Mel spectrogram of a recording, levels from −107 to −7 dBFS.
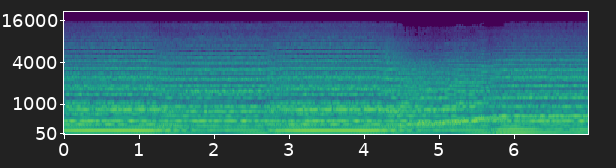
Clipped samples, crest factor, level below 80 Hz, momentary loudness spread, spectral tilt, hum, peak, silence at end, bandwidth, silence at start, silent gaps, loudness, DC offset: under 0.1%; 12 dB; -52 dBFS; 5 LU; -6.5 dB/octave; none; -18 dBFS; 0 s; 11.5 kHz; 0 s; none; -31 LUFS; under 0.1%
